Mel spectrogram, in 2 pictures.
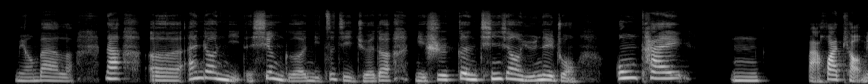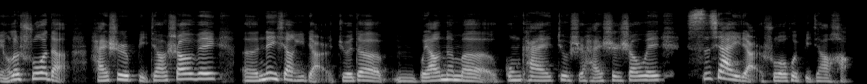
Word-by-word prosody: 明 170 -1 -7
白 180 -2 -4
了， 160 -2 -9 0.3
那 260 -2 +3 0.3
呃， 185 -2 -3
按 270 +4 -1
照 295 -2 0
你 220 -6 +3
的 220 - -14
性 275 -7 0
格， 155 -4 -5
你 160 -2 -6
自 240 - -6
己 180 -7 -6
觉 150 +1 -5
得， 180 0 -3 0.2
你 170 -3 -5
是 215 +6 +2
更 225 +1 +4
倾 255 +5 +2
向 250 -4 +2
于 185 0 -1
那 210 -1 +5
种， 165 -7 -5 0.3
公 295 +2 +3
开 285 0 +2 0.5
嗯， 175 -1 -2 0.5
把 - - +1
话 230 -2 +6
挑 220 -3 +1
明 150 -3 -4
了 225 +3 +4
说 265 +3 +2
的？ - - -1 0.2
还 175 +1 0
是 210 +1 +6
比 195 -6 -7
较 190 -1 -1
稍 240 +4 +4
微， 255 +1 +4 0.2
呃， 175 0 -2
内 255 +5 +5
向 220 -5 +1
一 185 - -4
点 - - -1
儿， - - -12
觉 165 -1 -1
得， 175 -5 +1
嗯， 155 -1 -7
不 155 +5 -2
要 180 +3 +3
那 215 0 +5
么 175 -7 +1
公 195 +1 -1
开， 185 -3 -1
就 200 +2 -2
是 175 -2 -4
还 165 -2 -5
是 185 +2 -3
稍 190 +1 -1
微， 200 0 +3 0.2
私 265 - -3
下 255 -2 +6
一 195 - +3
点 175 - +2
儿 - - -12
说 170 -1 -1
会 195 - -1
比 - - -9
较 155 -2 -5
好？ - - -8
195 Hz, 245 characters per minute, -23 LUFS, 175-235 Hz, 0.5 s, 话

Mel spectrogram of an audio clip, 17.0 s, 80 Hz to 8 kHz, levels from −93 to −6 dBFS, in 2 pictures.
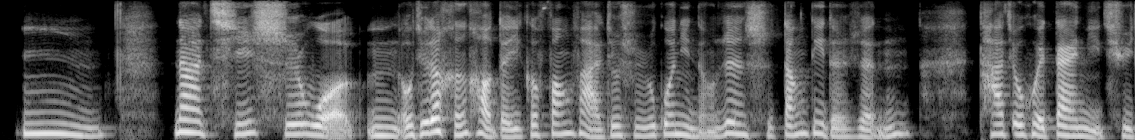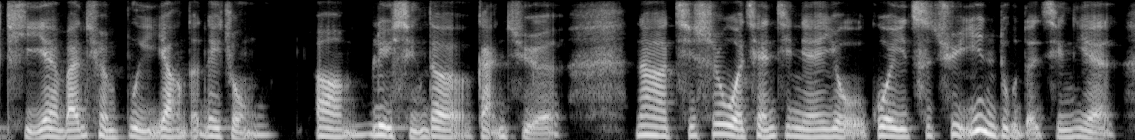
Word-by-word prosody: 嗯， 220 -5 0 0.5
那 250 -1 +5
其 210 +2 +1
实 205 -3 +2
我， 200 -3 +4
嗯， 180 -1 0
我 190 - +3
觉 225 +3 +3
得 260 - +9
很 205 -5 0
好 230 -1 +4
的 155 - -1
一 155 - -1
个 200 +6 -1
方 215 +3 0
法 215 -9 +1
就 190 +6 -2
是 185 -1 -7
如 180 +2 -2
果 210 +1 0
你 205 -2 0
能 165 - -5
认 225 -2 +1
识 180 - -5
当 195 +6 -1
地 230 -1 -2
的 - - -2
人， 170 +7 -4 0.5
他 210 - 0
就 205 -1 0
会 195 -4 +2
带 180 +1 +3
你 170 -4 -1
去 165 - -4
体 165 - -6
验 160 -1 +2
完 145 +1 +2
全 185 -6 -3
不 165 +4 -1
一 135 - -2
样 150 - 0
的 - - -7
那 175 -3 -1
种， 195 +3 -6 0.3
呃， 165 -3 +1 0.2
旅 195 -2 +5
行 150 -4 -2
的 155 -2 0
感 165 - -4
觉。 140 - -5 0.5
那 190 -2 +1
其 180 +2 -4
实 210 +3 -3
我 190 -5 +5
前 160 0 -1
几 180 +1 -6
年 155 -2 -1
有 160 -2 -1
过 180 -1 +2
一 160 -2 +3
次 175 +3 -2
去 200 +2 -4
印 260 -1 +4
度 170 -2 -3
的 - - -5
经 150 -5 -5
验， 155 +6 -3
185 Hz, 235 characters per minute, -21 LUFS, 165-210 Hz, 0.5 s, 得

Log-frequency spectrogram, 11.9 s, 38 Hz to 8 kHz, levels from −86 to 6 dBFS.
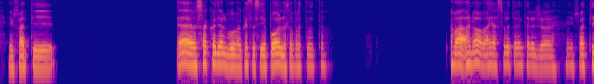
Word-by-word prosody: Infatti 110 -1 -2 2.4
Eh, 75 - +6
un 130 0 +3
sacco 140 +1 0
di 135 - +1
albume, 125 -3 +1
questo 125 +1 -5
sì, 125 -1 -2
e 120 - 0
pollo 125 0 +4
soprattutto. 120 +1 -9 2.4
Va 135 0 +4
no, 145 0 +1
vai 125 +1 -2
assolutamente 130 0 -5
ragione. 115 -2 -6
Infatti 125 0 -5
125 Hz, 85 wpm, -23 LUFS, 115-130 Hz, 2.4 s, Eh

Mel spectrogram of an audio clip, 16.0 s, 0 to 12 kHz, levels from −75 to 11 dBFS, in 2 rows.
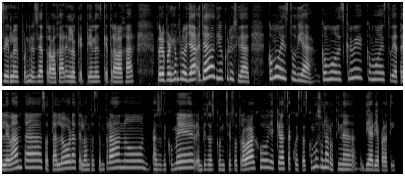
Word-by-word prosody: decirlo, 205 -1 +3
y - - -2
ponerse 195 +1 -3
a 200 - +5
trabajar 185 0 +1
en 200 -1 -1
lo 190 -1 +2
que - - -5
tienes 195 +1 -4
que - - -5
trabajar. 190 +1 +2 0.4
Pero, 250 0 +9
por 255 0 +5
ejemplo, 285 +1 +1
ya 270 +2 +7
ya 365 +6 +8
dio 315 -1 -1
curiosidad, 215 -12 -1 0.3
¿cómo 370 +5 +2
es 330 -4 +1
tu 285 -3 -5
día? 220 -4 -1
¿Cómo? 280 +1 -2
Describe 320 +4 -4
cómo 280 -1 -5
es 270 -2 -4
tu 225 - -16
día. 200 -2 +1
¿Te 195 - -4
levantas 275 +7 +2
a - - -4
tal 190 +2 -3
hora? 255 +2 0
¿Te 250 - -8
levantas 190 0 -7
temprano, 270 +3 -2
haces 195 -2 -6
de 195 - -11
comer, 260 +7 +1
empiezas 190 +1 -7
con 190 -1 -11
cierto 185 -1 -8
trabajo? 240 +9 +2
¿Y 260 - -5
a 245 - -5
qué 230 - -2
hora 230 - +4
te 220 - -5
acuestas? 190 -3 -8
¿Cómo 275 +8 -7
es 315 - -7
una 285 -2 -1
rutina 200 -2 -5
diaria 195 -3 -1
para 170 0 -4
ti? 175 +1 -18
225 Hz, 210 wpm, -25 LUFS, 195-275 Hz, 0.4 s, Pero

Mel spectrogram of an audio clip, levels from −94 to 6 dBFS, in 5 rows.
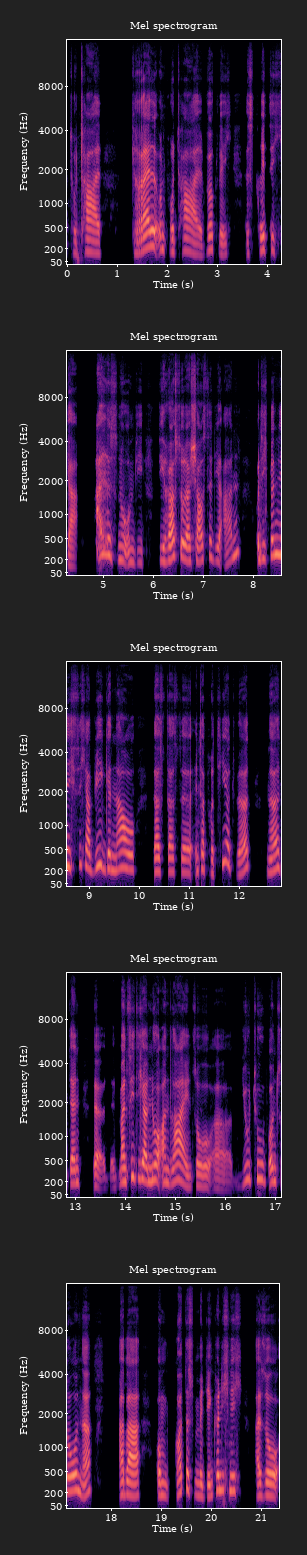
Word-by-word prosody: total 150 -1 -1 0.6
grell 185 +10 +6
und 190 - -6
brutal, 155 -6 -3
wirklich. 140 -7 -5 0.3
Es 140 +1 -11
dreht 180 +1 -3
sich 180 -2 -11
ja - - -1 0.4
alles 260 -7 0
nur 195 -2 -4
um 160 +4 -6
die. 160 0 -16 0.3
Die 180 -1 -2
hörst 200 +6 +5
du - - +5
oder 185 -4 +5
schaust 180 +3 +2
du 235 - -4
dir 185 -2 -5
an 275 +5 -6 0.3
und - - -1
ich 210 - -7
bin 245 +2 +2
nicht 255 -1 +1
sicher, 245 -8 -1
wie 260 -1 +1
genau 215 0 +2 0.3
das 185 0 0
das, 185 -1 -4
äh, 175 -1 -1
interpretiert 220 - -5
wird, 230 +11 -1 0.3
ne, 195 +6 0
denn 180 +1 +2 0.3
der 150 - 0
de 120 +1 -16
man 195 +2 +4
sieht 260 +1 -1
die 235 - -2
ja 215 -4 +8
nur 205 +3 +2
online, 190 -5 +2
so, 145 -2 -2
äh, 120 -2 -9 0.2
YouTube 225 +3 -5
und 200 0 +1
so, 215 +3 +4
ne? 210 +2 +2 0.5
Aber 170 -1 +7 0.3
um 165 -3 0
Gottes 220 +6 0
mit 160 -4 -3
denen 150 +2 +1
könnte 225 0 +3
ich 230 - -8
nicht, 220 0 -2 0.2
also 160 0 +3
185 Hz, 165 wpm, -27 LUFS, 165-220 Hz, 0.6 s, ja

